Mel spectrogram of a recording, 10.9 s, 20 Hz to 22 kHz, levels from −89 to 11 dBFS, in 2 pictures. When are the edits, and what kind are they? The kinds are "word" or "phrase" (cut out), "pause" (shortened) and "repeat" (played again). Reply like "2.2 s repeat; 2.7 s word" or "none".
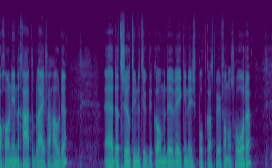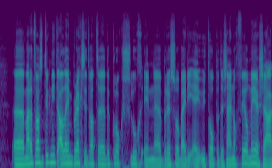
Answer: none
